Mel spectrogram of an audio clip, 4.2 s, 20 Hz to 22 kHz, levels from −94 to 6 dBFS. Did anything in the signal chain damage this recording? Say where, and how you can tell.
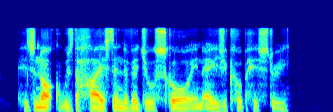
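Yes, at the codec stage, across the whole clip. The speech has a breathy, grainy edge, and nothing is present above 7.8 kHz. This heavy damage is likely Bluetooth LC3 compression. At a low rate, which fits about 24 kbps with 7.5 ms frames, the transform codec discards most upper-band detail and fills it with shaped noise. A plain low-pass filter or band limit would sound dull but clean. Here the noise filling adds the grit that tells them apart.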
